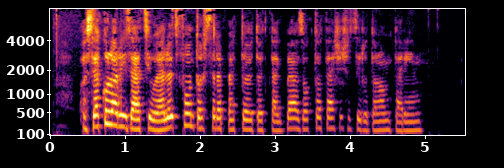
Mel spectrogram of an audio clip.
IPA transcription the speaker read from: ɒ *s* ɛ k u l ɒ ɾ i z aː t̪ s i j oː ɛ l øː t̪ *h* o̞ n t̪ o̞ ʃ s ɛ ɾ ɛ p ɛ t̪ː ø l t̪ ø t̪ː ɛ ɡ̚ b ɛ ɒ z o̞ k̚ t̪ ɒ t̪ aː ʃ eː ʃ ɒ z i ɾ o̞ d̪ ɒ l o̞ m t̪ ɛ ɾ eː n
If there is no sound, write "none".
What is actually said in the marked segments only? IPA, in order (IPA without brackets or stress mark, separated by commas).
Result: s, f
